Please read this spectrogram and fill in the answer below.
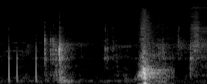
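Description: Handling noises by a car's front door: a few light clicks, then one loud dull thump about one and a half seconds in.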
